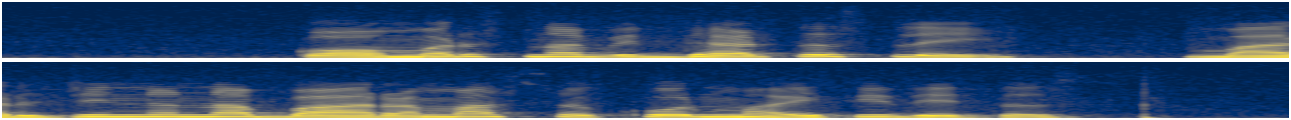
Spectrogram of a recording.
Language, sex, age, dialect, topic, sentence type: Marathi, female, 18-24, Northern Konkan, banking, statement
